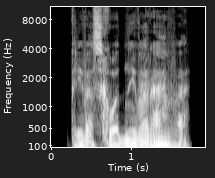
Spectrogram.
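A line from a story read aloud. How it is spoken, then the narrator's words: Cold pleasant voice. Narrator (Russian): продолжал гость все тем же холодным, приятным голосом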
